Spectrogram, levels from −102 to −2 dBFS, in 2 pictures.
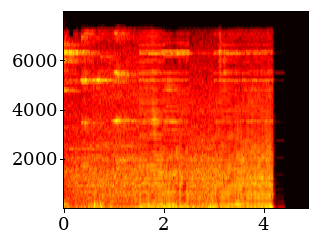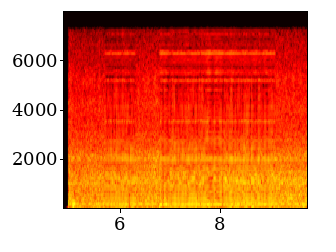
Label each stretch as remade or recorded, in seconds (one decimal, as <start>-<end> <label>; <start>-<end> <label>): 0.0-1.5 recorded; 1.5-2.5 remade; 2.5-3.0 recorded; 3.0-4.4 remade; 4.4-5.7 recorded; 5.7-6.3 remade; 6.3-6.8 recorded; 6.8-9.1 remade; 9.1-9.7 recorded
